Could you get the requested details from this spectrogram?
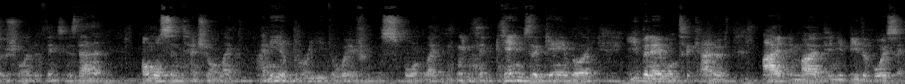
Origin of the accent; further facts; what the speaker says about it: Charleston, South Carolina, United States; I'm from Charleston, South Carolina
